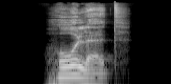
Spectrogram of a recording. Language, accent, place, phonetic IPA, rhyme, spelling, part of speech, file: German, Germany, Berlin, [ˈhoːlət], -oːlət, holet, verb, De-holet.ogg
- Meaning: second-person plural subjunctive I of holen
